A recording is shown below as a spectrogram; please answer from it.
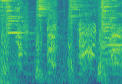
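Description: Metallic clangs of a fight sound effect: a sharp ringing strike at the start, followed by several more quick metal hits.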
